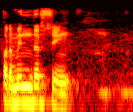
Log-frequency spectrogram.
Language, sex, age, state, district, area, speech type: Punjabi, male, 30-45, Punjab, Gurdaspur, urban, spontaneous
